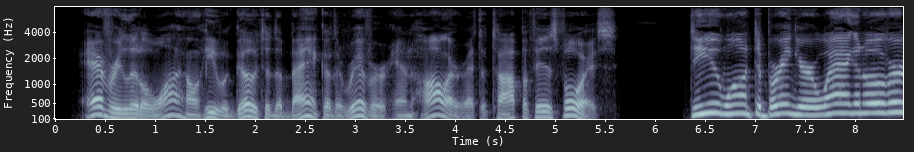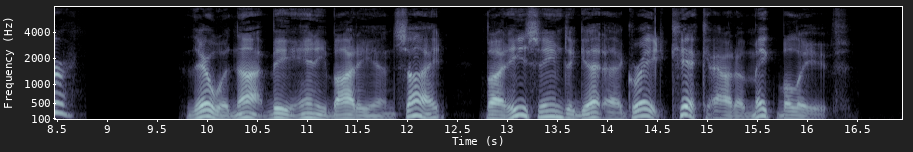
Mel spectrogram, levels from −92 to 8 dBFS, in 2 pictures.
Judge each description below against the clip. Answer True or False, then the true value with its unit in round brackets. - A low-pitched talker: True (115 Hz)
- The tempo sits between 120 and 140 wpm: False (165 wpm)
